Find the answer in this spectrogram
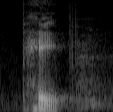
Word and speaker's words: Pape: you say your name pape pape like paper without the art how do they say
